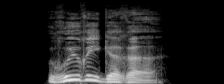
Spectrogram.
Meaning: inflection of rührig: 1. strong/mixed nominative/accusative feminine singular comparative degree 2. strong nominative/accusative plural comparative degree
- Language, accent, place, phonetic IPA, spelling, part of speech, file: German, Germany, Berlin, [ˈʁyːʁɪɡəʁə], rührigere, adjective, De-rührigere.ogg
